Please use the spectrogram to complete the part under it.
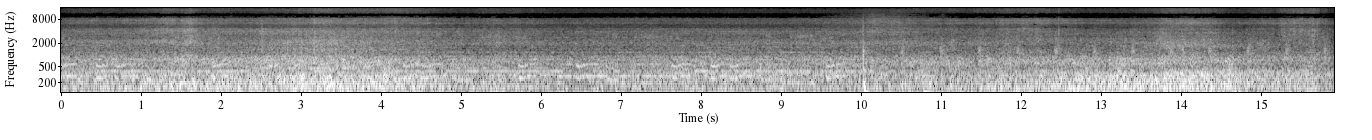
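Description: Waves crash and surge against rocks close by.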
